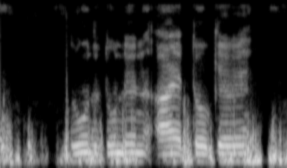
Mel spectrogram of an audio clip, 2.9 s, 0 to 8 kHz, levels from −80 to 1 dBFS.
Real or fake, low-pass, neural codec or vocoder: fake; 7.2 kHz; autoencoder, 48 kHz, 128 numbers a frame, DAC-VAE, trained on Japanese speech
